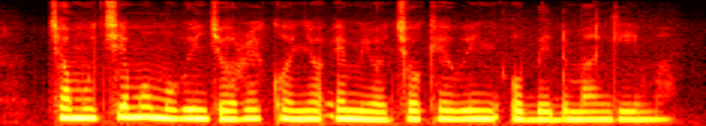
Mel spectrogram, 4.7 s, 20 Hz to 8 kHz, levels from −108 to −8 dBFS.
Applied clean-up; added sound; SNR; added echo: none; none; none; none.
